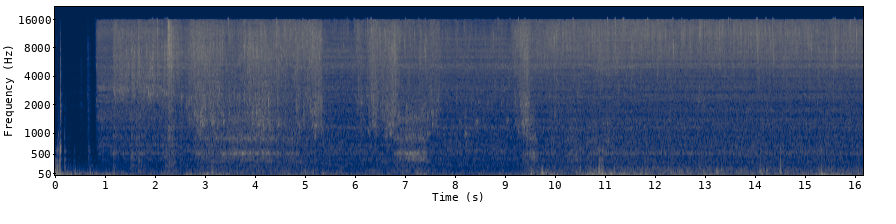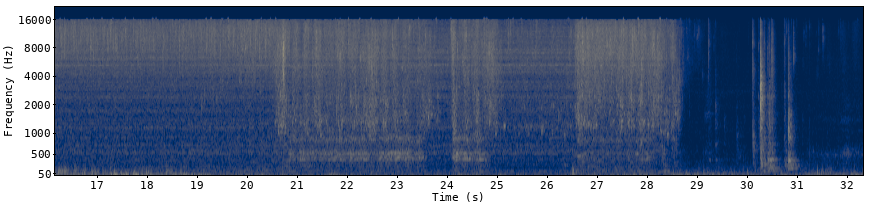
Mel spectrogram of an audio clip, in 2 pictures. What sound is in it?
This is part of a series of workshops done in collaboration with Casa Asia, that attempt to explore how immigrant communities in Barcelona would represent themselves through sound. Participants are provided with recorders that they can take with themselves and use daily, during a period of time.
In the workshop we reflect collectively on the relation between the recorded sounds, and their cultural significance for the participants. Attempting to not depart from any preconceived idea of the participant's cultural identity.
Sound recorded by Mary Esther Cordero.
"Es el sonido de la ducha en mi casa, mientras me lavo. Obviamente, la grabación se hizo en el baño de mi casa. Es uno de los sonidos que se suele escuchar cada día en casa, puesto que forma parte de nuestras vidas rutinarias, aunque cada uno se duche a una hora distinta en casa."
elsodelescultures, shower, filipino-community, casa, agua, ba, Barcelona, city, intercultural, o, ducha, water, routine, casa-asia, home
